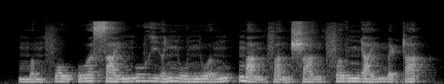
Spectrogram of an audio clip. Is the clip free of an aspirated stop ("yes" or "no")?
yes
